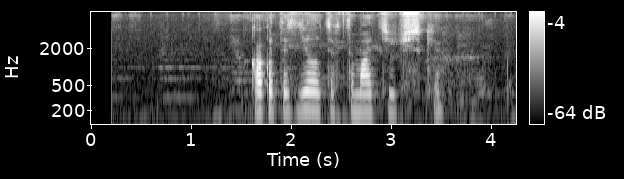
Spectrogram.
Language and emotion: Russian, neutral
